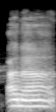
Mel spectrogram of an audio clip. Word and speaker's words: أنا: You pronounce that ana, you pronounce it like as a short vowel.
